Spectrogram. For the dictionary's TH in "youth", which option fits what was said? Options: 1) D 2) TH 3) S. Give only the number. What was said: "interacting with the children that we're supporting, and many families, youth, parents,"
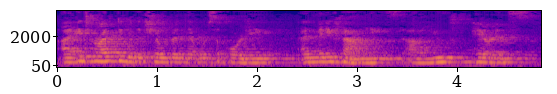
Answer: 2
